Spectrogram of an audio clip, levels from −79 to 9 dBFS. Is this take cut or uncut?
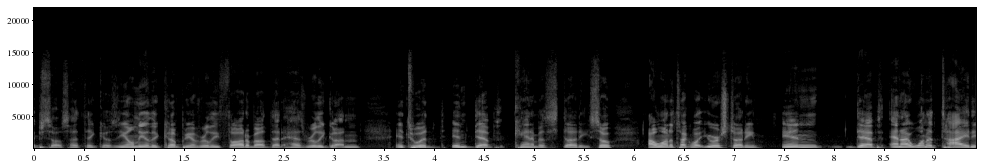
uncut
